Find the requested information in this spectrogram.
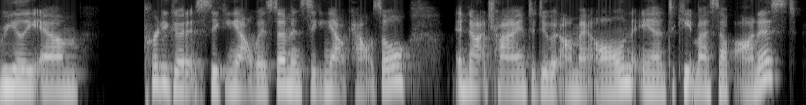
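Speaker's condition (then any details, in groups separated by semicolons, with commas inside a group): No condition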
